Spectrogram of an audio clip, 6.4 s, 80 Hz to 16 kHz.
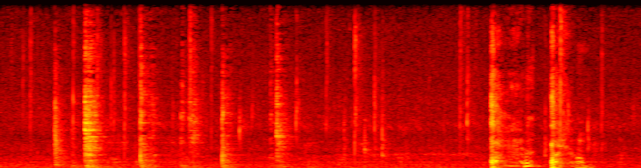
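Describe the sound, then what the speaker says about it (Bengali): Dried red chillies and panch phoron crackle in hot oil, with sharp spitting pops and intermittent bursts of sizzle close by, no talking. "আমি ফোড়নে দিয়ে দেবো 3টে শুকনো লঙ্কা, এরপরে দিয়ে দেবো আমি একটু পাঁচফোড়ন"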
